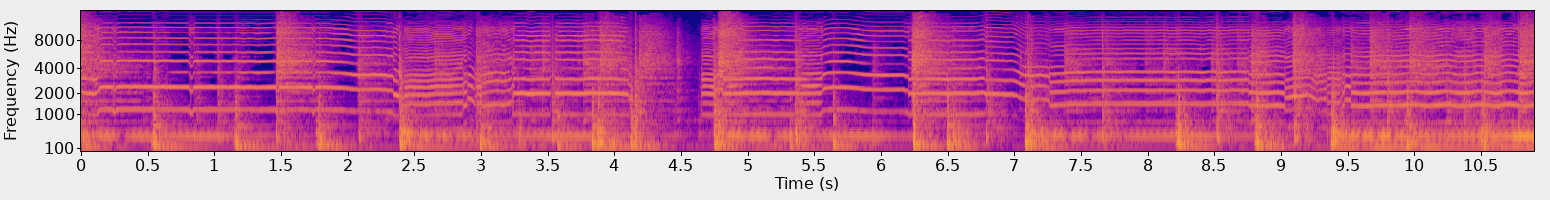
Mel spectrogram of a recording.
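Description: Korean traditional drum-dance music: a taepyeongso (Korean shawm) plays a nasal, wavering melody over rhythmic strokes of buk barrel drums and janggu, with a short break in the melody about halfway through.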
